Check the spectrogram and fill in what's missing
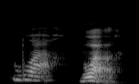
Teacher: we have the OI combination in voir giving us wa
